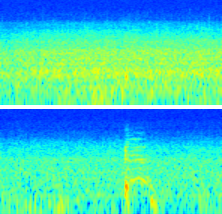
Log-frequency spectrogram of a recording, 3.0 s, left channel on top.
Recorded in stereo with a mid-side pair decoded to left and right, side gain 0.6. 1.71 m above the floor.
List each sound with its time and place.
1.6 s a cough: 45° right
